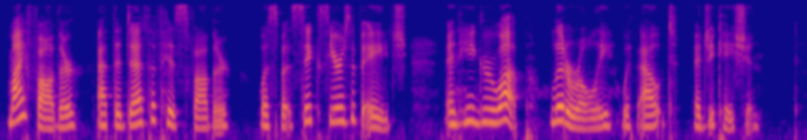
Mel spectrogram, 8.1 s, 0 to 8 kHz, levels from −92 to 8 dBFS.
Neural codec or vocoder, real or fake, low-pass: none; real; 7.2 kHz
